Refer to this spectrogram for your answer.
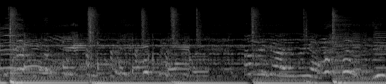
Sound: laughing

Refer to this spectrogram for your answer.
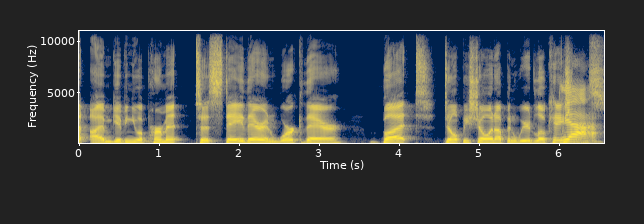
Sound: none

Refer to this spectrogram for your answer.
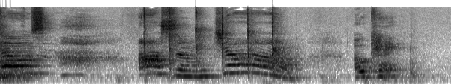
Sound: claps

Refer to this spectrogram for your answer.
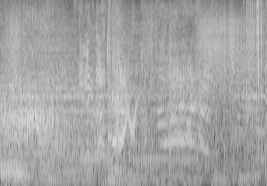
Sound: growling; yelling

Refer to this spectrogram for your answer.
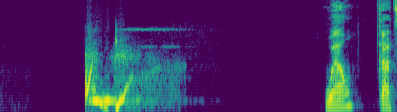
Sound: popping

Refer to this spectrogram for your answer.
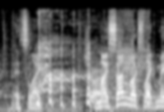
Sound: laughs

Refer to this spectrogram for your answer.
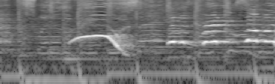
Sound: groaning

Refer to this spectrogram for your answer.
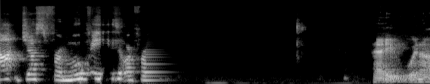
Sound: audio gets distorted

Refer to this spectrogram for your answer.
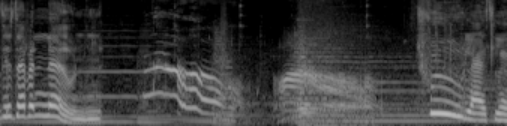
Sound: meows

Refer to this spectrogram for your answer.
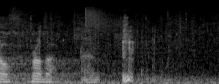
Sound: ahem

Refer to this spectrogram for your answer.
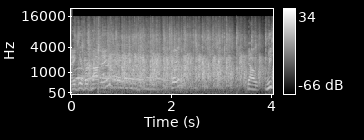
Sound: cheers and applause

